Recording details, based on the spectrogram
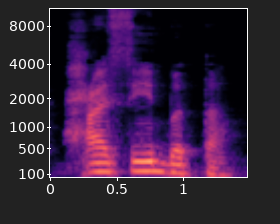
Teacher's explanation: Ba-nya memantul ya, karena dia qalqalah.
